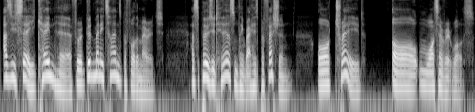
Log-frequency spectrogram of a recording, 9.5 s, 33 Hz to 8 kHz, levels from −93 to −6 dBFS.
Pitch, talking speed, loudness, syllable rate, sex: 130 Hz, 175 wpm, -21 LUFS, 5.9 syllables/s, male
